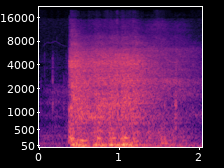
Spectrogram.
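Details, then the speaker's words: AWD Civic Type R build, starter rewired off the clutch switch to a push button after ignition on and immobilizer, Haltech ECU: short crank, then the engine catches at once and settles to steady revs; clean, healthy start. "so now how you start the car is ignition on it still goes to the immobilizer and all that good stuff"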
